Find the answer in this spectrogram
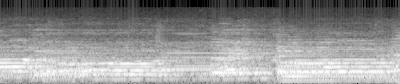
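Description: A congregation singing a hymn, accompanied on the piano.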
